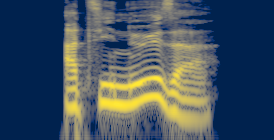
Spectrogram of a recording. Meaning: inflection of azinös: 1. strong/mixed nominative masculine singular 2. strong genitive/dative feminine singular 3. strong genitive plural
- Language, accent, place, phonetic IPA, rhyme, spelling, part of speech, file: German, Germany, Berlin, [at͡siˈnøːzɐ], -øːzɐ, azinöser, adjective, De-azinöser.ogg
